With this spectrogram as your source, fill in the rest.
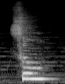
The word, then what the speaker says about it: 寸: Ele é pronunciado tsuan no mandarim ou sun no japonês.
